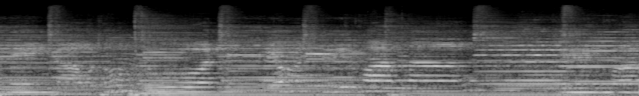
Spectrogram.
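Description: Live band music with a man singing a Thai song into a microphone, over held bass notes and percussion hits about once a second.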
